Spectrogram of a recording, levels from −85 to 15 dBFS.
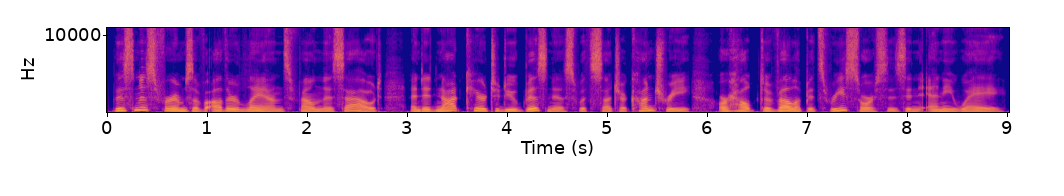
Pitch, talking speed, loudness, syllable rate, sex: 190 Hz, 180 wpm, -16 LUFS, 4.6 syllables/s, female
